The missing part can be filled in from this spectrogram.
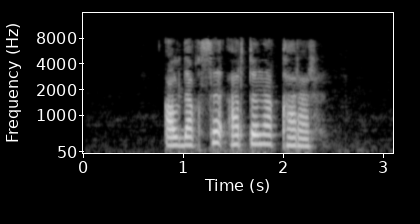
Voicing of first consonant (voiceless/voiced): voiced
